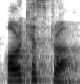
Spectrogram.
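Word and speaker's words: orchestra: অর্কেস্ট্রা, লক্ষ্য করো শব্দটা অর্কেস্ট্রা, শব্দের উচ্চারণটা হবে অর্কেস্ট্রা, এরকম, যেটার বাংলা অর্থটা হচ্ছে বাদক দল।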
